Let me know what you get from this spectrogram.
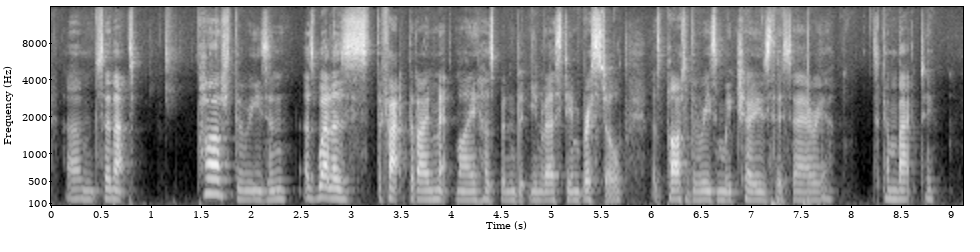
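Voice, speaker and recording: A woman's very deep, low voice in a southern English accent, fairly quick in pace, with big swings in loudness. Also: ordinary pitch variation. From England, Cotswolds. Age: 40s. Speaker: art dealer. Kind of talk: casual interview chat. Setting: at her home.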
